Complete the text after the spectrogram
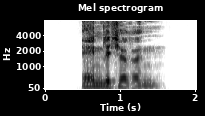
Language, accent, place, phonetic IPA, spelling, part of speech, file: German, Germany, Berlin, [ˈɛːnlɪçəʁən], ähnlicheren, adjective, De-ähnlicheren.ogg
- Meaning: inflection of ähnlich: 1. strong genitive masculine/neuter singular comparative degree 2. weak/mixed genitive/dative all-gender singular comparative degree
